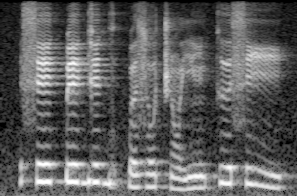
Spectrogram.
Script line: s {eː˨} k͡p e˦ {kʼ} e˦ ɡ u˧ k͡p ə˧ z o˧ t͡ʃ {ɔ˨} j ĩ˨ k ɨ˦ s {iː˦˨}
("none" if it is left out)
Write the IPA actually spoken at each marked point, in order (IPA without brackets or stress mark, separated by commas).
eː˦, ɡ, ɔ̃˨, iː˦˨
